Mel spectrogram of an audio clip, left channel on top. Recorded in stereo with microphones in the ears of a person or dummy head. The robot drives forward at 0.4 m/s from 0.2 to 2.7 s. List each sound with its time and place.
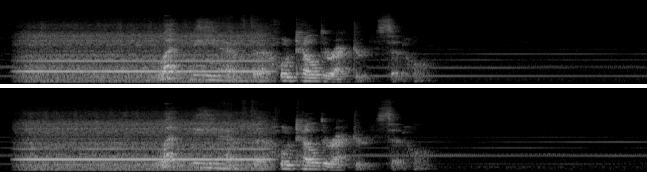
1.5 s a man speaking: 15° left (ahead or behind), 1.1 m; by 4.3 s 10° left (ahead or behind), 1.6 m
